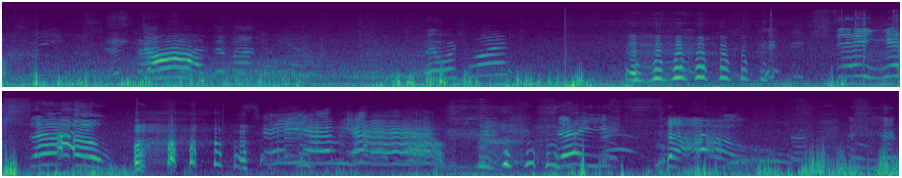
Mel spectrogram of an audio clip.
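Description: Young children shout and squeal excitedly close by.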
